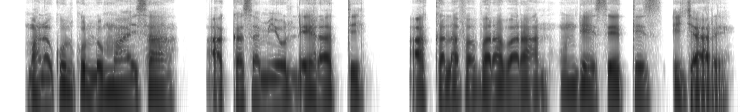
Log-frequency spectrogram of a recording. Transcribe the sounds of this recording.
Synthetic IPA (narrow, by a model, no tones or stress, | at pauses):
mɐnɐkʼʊlkʼʊlːʊmːaːɪsaː | ɐ̰kːɐsɐmiːhɔlᶑeːɾaːt̪ːɪ | ʔɐ̰kːɐlɐfɐbɐɾɐbɐɾaːnhʊnd̪e̞ːsːeːt̪ːɪsɪd͡ʒaːɾɛ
